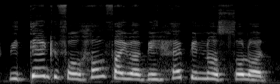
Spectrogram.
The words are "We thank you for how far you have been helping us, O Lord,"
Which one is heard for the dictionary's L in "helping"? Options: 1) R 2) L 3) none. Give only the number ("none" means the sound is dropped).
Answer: 3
